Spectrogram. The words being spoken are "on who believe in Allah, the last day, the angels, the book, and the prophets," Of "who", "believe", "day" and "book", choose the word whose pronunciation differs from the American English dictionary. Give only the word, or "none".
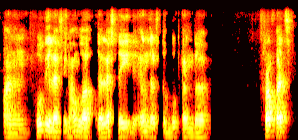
believe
